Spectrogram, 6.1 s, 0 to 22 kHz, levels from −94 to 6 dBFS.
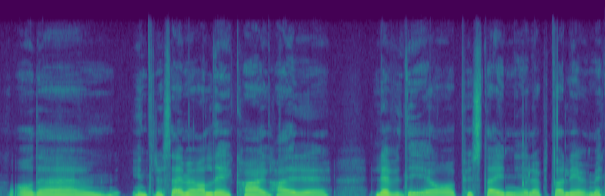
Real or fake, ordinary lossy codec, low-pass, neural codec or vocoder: real; none; 19.8 kHz; none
